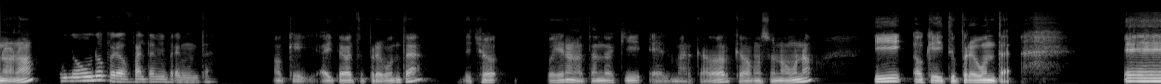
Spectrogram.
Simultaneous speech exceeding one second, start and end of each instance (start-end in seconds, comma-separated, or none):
none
